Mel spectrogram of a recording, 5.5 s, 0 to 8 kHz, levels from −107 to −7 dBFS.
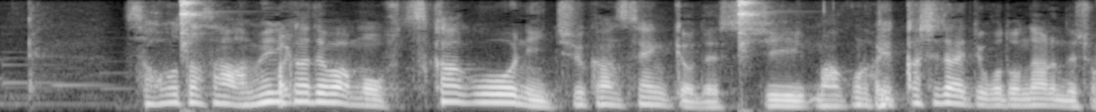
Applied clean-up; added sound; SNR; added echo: none; Tambourine; 2 dB; none.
